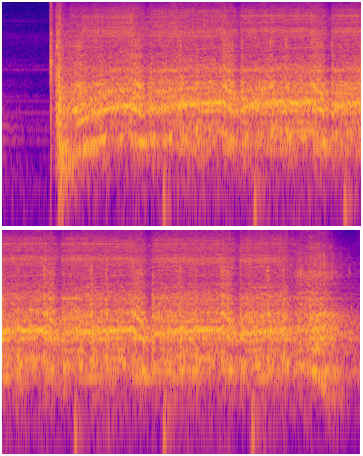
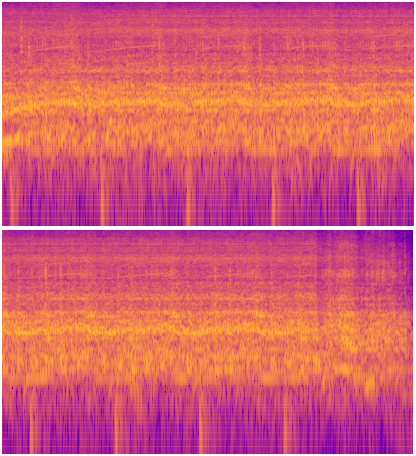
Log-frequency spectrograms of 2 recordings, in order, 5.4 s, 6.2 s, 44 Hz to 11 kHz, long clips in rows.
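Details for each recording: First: 1964 Ford F250, 223 six, rechecking compression cylinder by cylinder after running: steady starter whine with strong, even compression beats about every 0.7 s. Compression much better than when first started. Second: 1964 Ford F250 with the 223 six, cranked with all spark plugs removed for a compression test after oiling the cylinders: the starter whirs steadily with soft, even pulses about three a second and no firing.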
